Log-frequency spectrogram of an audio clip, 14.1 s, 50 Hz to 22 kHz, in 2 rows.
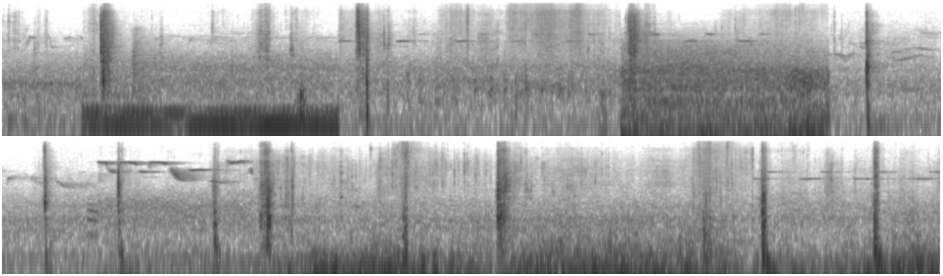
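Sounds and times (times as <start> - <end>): wood chopping blows: 0.6 - 2.9, 4.6 - 6.7.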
